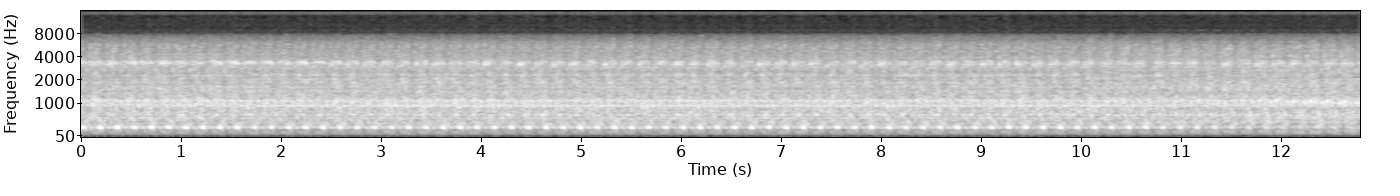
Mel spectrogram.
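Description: Diesel idling with a hard, uneven pulse near three beats a second and a clattery edge; the idle is rough, cause unknown.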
